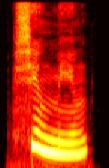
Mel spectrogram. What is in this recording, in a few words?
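"姓名", Chinese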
